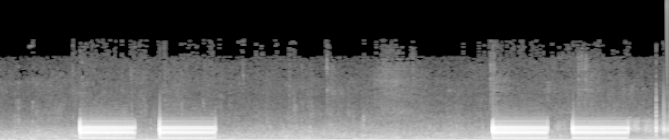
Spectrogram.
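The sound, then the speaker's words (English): A phone rings in the classic double-ring pattern as a call is placed, two short bursts, a pause, then two more, clear against a low background hum. “Have you got his phone number? Yes, I have. Why don't you call him?”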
